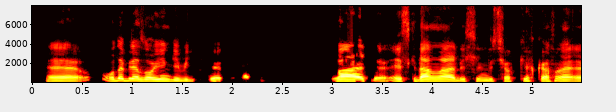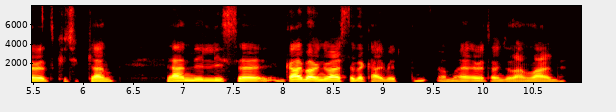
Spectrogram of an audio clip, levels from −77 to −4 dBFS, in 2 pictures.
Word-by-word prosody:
eee, 125 0 +2 0.2
o 165 - -4
da 210 -2 +2
biraz 195 -3 +2
oyun 170 0 +3
gibi 115 -6 -2
gidiyordu. - - -3 1.1
Vardı, 150 -2 +6
eskiden 145 +5 +3
vardı. 130 -8 +3
Şimdi 120 -1 -6
çok 120 +7 -7
yok 180 - -5
ama 135 0 +2
evet, 125 0 -1
küçükken... 130 +5 -6 0.5
Yani 115 -1 -1
lise... 125 +3 -2 0.2
Galiba 155 0 +4
üniversitede 135 -4 -1
kaybettim 105 - -9
ama 145 -5 -9
evet, 120 -2 -6
önceden 100 +1 -7
vardı. 105 +2 -5
125 Hz, 135 wpm, -21 LUFS, 115-155 Hz, 1.1 s, Vardı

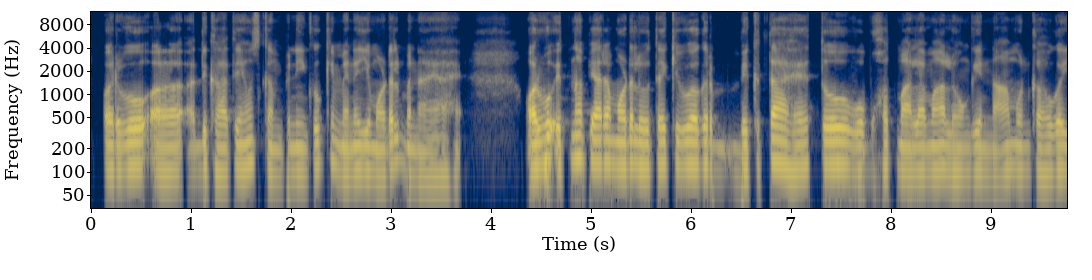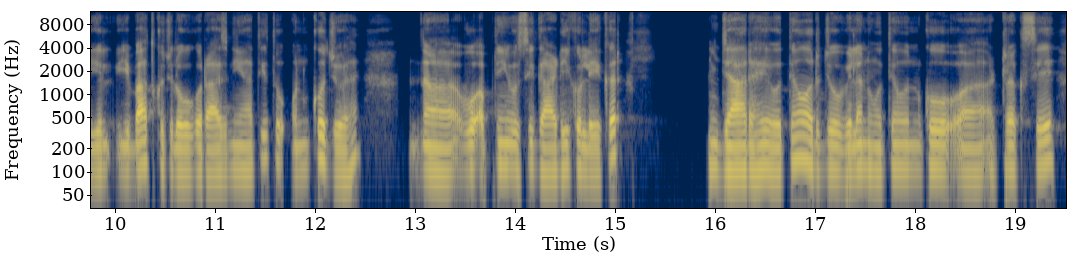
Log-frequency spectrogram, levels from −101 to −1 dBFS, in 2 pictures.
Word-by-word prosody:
और 110 0 +2
वो 120 +2 +4
अ, 105 -2 +2
अ, - - -2
दिखाते 110 0 -2
हैं 115 - -1
उस 125 0 -3
कंपनी 105 0 -5
को 120 +5 -4
कि, 135 - -9
"मैंने 105 -2 -3
ये 110 0 -1
मॉडल 100 - +1
बनाया 95 -1 -6
है।" - - -11 0.7
और 115 - +8
वो 140 - +5
इतना 150 +4 +1
प्यारा 135 0 +6
मॉडल 125 0 +2
होता 120 +1 +1
है - - +2
कि 125 - -2
वो 125 +1 +5
अगर 125 0 0 0.3
बिकता 130 +4 +2
है, 115 +1 -1
तो 125 0 +4 0.2
वो 110 0 -1
बहुत 115 - -6
मालामाल 105 +1 0
होंगे, 105 +1 -4
नाम 100 +2 -4
उनका 105 -1 -4
होगा। 100 +2 -1
ये 110 +1 -1 0.2
ये 110 - -4
बात 125 - +5
कुछ - - -6
लोगों 100 -1 +3
को 105 - +1
राज़ 100 +1 +1
नहीं 110 -1 -6
आती 110 +7 -6
तो - - -5
उनको 115 +7 0
जो 100 -1 +1
है 145 - -7 0.7
अ, - - +4 0.4
वो 115 +2 +3
अपनी 120 -1 -1
उसी 120 +3 -5
गाड़ी 105 +1 +2
को - - +3
लेकर 100 -1 +1 0.9
जा 110 -1 +4
रहे 110 +1 0
होते 105 +5 -1
हैं 150 - +2
और 130 -6 +3
जो 110 - +2
विलन 115 +2 0
होते 105 +1 -5
हैं, 115 - -2
उनको 115 0 0
अ, 100 0 -2
ट्रक 110 0 -1
से 130 +3 +1
110 Hz, 210 wpm, -24 LUFS, 105-120 Hz, 0.9 s, और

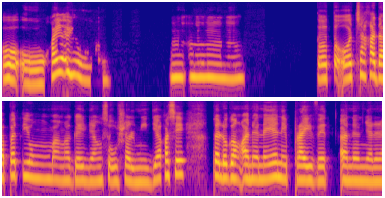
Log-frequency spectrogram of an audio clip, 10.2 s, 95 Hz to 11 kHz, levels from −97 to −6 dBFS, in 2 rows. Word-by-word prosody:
Oo, 190 -6 +2
kaya 315 +3 +5
ayun. 275 -8 0 1.1
Mm. 255 -1 -3 0.9
Totoo, 245 +1 +1
tsaka 285 +1 +3
dapat 255 +2 +2
yung 235 -3 -3
mga 215 -1 -5
ganiyang 210 -1 -4
social 205 0 -3
media 195 +3 -3
kasi 285 +1 +3 0.4
talagang 240 -3 +3
ano 230 0 +2
na 225 - -1
yan 250 0 +2
eh, 225 - -5
private 215 -1 0
ano 210 -1 +1
niya 205 -1 -3
235 Hz, 125 wpm, -21 LUFS, 215-260 Hz, 1.1 s, kaya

